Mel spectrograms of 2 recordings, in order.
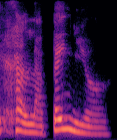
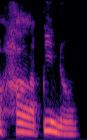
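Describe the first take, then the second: First: Said in the usual way. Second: "jalapino" as American hal-uh-PEE-noh, softer; anglicized pronunciation. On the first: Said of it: "Se dice jalapeño". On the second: Shown as a demonstration. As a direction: say "jalapino" with English h and no ñ. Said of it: "no jalapino".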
